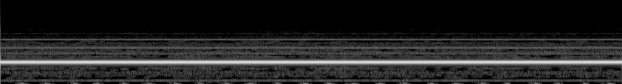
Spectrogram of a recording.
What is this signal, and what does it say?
Emergency Alert System (SAME) tones (the 1050 Hz attention tone). It is heard from 0.3 to 5.4 s.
